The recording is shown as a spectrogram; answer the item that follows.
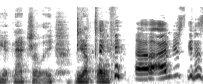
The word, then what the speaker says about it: Dyatlov: Dyatlov. You just gotta slur it. Dyatlov. Dyatlov. It'll sound like we went back in and dubbed it in, but it'll actually us be saying it naturally. Dyatlov.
